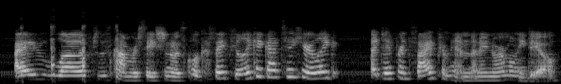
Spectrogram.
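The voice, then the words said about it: Lower-pitched voice than usual. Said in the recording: “my voice is a little lower than usual today, so I'm trying to really lean into it”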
